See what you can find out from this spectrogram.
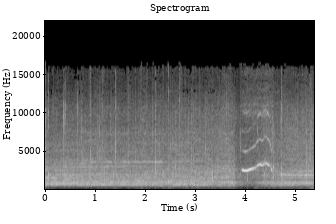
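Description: A crowd claps steadily to vote for the winner of a contest, a dense, even wash of many hands that holds for several seconds, with a shrill rising whistle cutting through briefly before the clapping carries on.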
